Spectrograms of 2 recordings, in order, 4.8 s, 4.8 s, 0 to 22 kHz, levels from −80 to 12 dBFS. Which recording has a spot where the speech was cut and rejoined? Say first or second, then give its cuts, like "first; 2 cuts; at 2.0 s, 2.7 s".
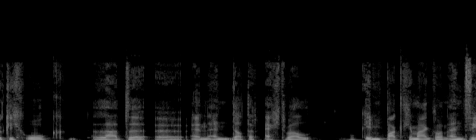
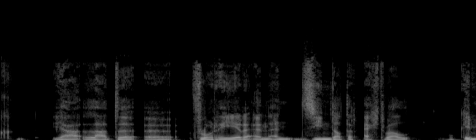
first; 3 cuts; at 0.9 s, 1.9 s, 2.3 s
